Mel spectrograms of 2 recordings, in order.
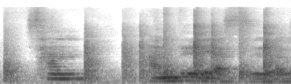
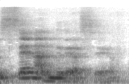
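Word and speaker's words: San Andreas: 이제 하여튼 뭐 그래서 요걸 아 산 안드레아스라고 써 놓긴 했는데 사실 발음은 샌 안드레아스예요.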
